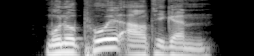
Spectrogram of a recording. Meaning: strong dative masculine/neuter singular of monopolartig
- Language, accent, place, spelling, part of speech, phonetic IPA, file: German, Germany, Berlin, monopolartigem, adjective, [monoˈpoːlˌʔaːɐ̯tɪɡəm], De-monopolartigem.ogg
